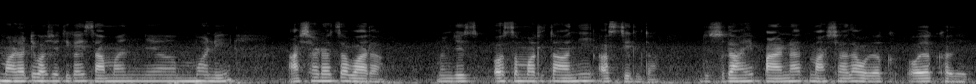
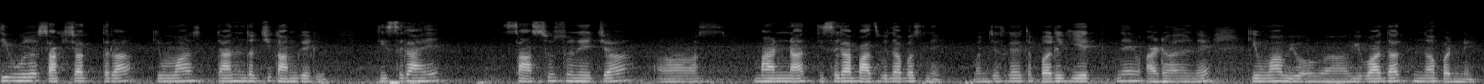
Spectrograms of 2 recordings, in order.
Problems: constant background noise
